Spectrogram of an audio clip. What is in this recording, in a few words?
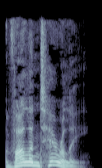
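"voluntarily", British English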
